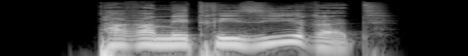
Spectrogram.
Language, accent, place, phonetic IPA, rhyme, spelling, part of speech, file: German, Germany, Berlin, [ˌpaʁametʁiˈziːʁət], -iːʁət, parametrisieret, verb, De-parametrisieret.ogg
- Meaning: second-person plural subjunctive I of parametrisieren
